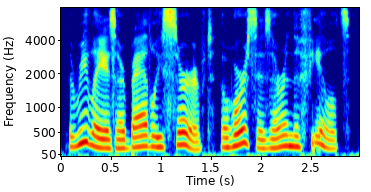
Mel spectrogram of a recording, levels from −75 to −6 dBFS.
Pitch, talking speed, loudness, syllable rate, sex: 205 Hz, 220 wpm, -18 LUFS, 6.3 syllables/s, female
